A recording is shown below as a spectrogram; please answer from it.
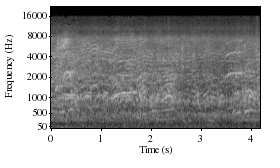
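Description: A crowd of many children shouting and chattering at once: a steady din of overlapping high voices.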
